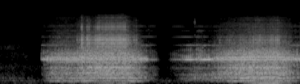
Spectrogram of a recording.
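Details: Moebius Seaview r/c model submarine, switched on magnetically: small electric drive motor spins up with a steady high whine, stops briefly, then runs again evenly while control surfaces are tested; sounds healthy.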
